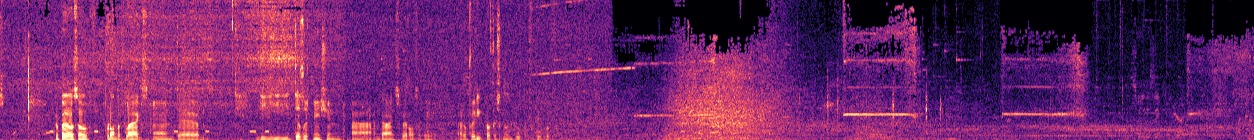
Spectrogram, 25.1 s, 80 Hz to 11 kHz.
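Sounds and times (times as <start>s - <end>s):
passing vehicle rumble: 0.0s - 25.0s
traffic rumble: 0.0s - 25.0s.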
